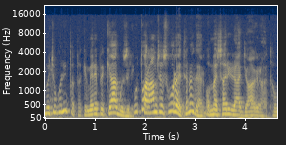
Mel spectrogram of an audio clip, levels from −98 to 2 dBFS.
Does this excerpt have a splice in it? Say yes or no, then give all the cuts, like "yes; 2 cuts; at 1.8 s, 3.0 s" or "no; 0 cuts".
yes; 2 cuts; at 1.7 s, 3.2 s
